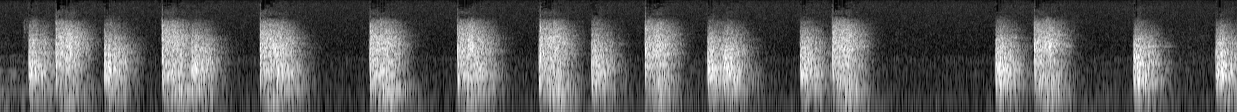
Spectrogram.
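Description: Pistol shots fired one after another on an indoor range, about two a second, each with a short echo off the range walls. There is a pause of about a second and a half late on before the firing resumes.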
